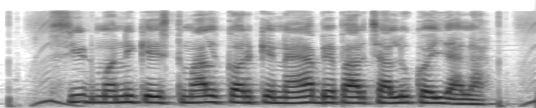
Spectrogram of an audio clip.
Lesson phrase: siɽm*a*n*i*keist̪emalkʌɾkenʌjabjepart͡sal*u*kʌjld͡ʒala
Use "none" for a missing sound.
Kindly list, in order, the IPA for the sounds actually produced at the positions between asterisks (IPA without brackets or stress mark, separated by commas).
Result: ʌ, i, u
